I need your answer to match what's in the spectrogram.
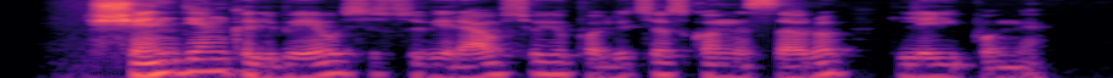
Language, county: Lithuanian, Alytus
